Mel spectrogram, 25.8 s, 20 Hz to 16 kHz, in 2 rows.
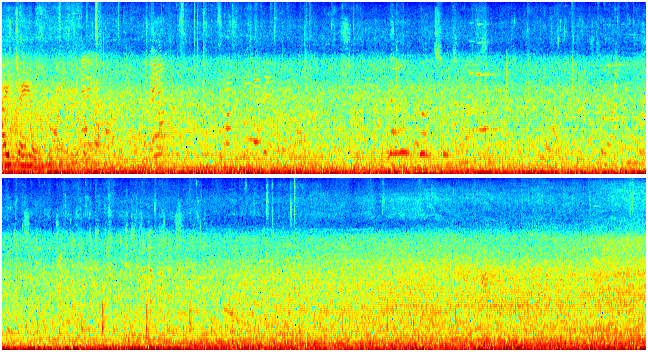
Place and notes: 中山區大直里, Taipei City - Walking across different streets
Walking across different streets
Binaural recordings, Please turn up the volume a little
Zoom H4n+ Soundman OKM II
